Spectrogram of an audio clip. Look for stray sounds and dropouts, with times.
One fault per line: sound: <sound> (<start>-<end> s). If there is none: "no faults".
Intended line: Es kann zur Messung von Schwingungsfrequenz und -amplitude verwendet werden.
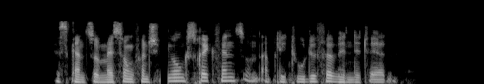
sound: dropout (1.6-1.7 s)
